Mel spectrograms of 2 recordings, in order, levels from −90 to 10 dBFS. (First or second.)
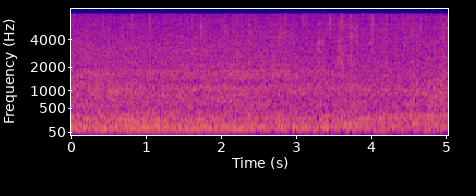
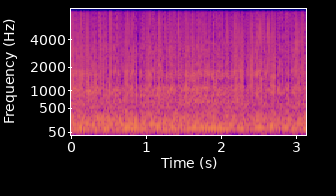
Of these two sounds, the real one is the first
